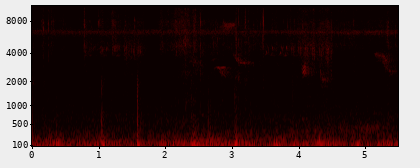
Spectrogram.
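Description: Near silence: faint background noise with a thin, steady high whine, a few soft ticks and a few brief faint chirps.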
